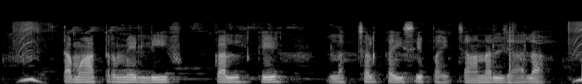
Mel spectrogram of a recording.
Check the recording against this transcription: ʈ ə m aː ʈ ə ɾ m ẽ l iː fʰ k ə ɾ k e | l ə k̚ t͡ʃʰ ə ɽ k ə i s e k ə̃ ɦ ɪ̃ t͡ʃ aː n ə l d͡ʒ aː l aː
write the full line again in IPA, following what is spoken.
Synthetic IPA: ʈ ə m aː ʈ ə ɾ m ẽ l iː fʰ k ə l k e | l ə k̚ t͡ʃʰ ə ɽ k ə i s e p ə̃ ɦ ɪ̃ t͡ʃ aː n ə l d͡ʒ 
